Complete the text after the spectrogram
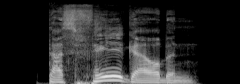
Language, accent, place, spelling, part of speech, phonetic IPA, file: German, Germany, Berlin, das Fell gerben, verb, [das ˈfɛl ˈɡɛʁbn̩], De-das Fell gerben.ogg
- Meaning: to tan someone's hide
